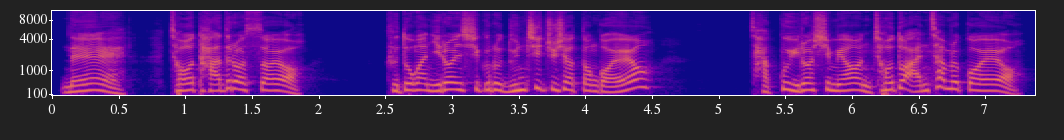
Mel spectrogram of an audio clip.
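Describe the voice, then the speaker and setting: A woman's voice: medium pitch, expressive, normal speed, a bit bright, no echo, clean studio sound, natural voice. A woman voicing a young husband who stands up to his mother in a radio-style story. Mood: indignant. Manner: indignant, pleading.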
